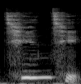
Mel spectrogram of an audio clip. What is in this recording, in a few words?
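"qin1qi", Mandarin Chinese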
